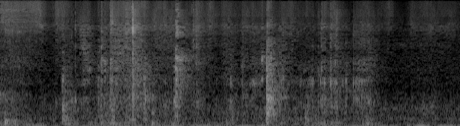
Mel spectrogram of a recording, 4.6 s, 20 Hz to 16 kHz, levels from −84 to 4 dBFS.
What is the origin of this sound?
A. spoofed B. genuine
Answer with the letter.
B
